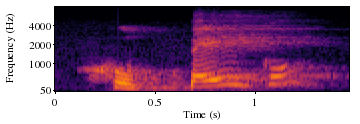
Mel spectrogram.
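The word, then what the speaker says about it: ὑπείκω: Sujetados del griego su pronunciación es jupeico.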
